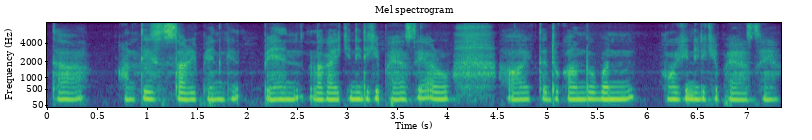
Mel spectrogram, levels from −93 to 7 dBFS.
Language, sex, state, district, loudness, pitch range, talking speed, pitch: Nagamese, female, Nagaland, Dimapur, -18 LUFS, 190-210 Hz, 105 wpm, 195 Hz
